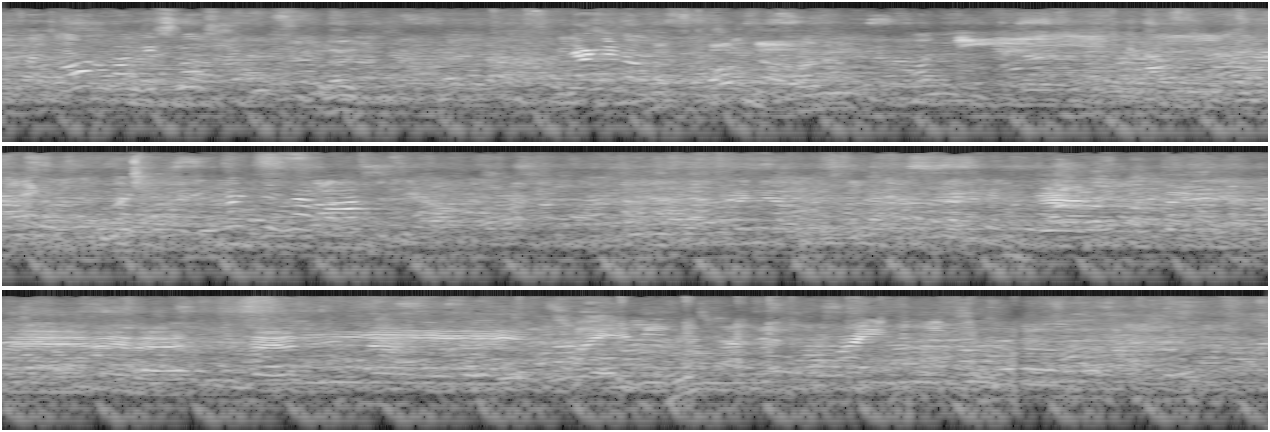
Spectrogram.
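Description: A crowd of men and women chatters loudly in a large echoing hall.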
